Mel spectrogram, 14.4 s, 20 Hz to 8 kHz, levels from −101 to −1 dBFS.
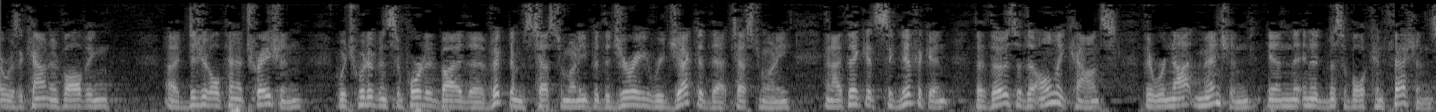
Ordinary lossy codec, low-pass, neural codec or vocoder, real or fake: AAC, 48 kbps; 7.2 kHz; none; real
